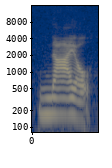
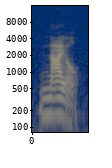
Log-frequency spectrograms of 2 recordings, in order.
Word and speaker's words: Niall: can be me all kneel but it's actually Niall Niall so that's how you pronounce Rowan's father's Neum and then actually in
